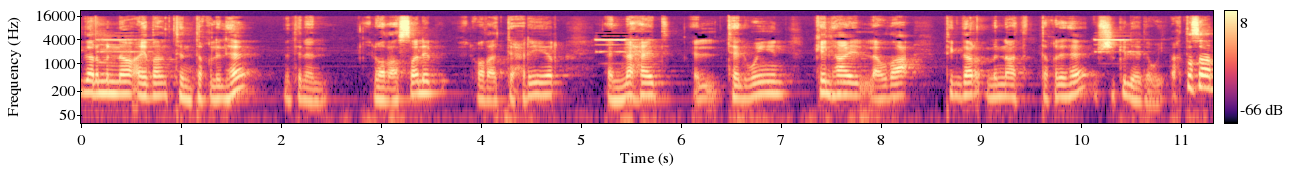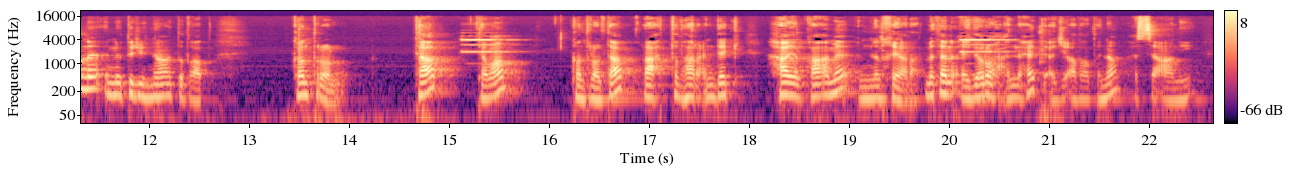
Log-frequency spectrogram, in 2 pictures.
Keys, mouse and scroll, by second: 0.0-6.6 drag, 9.0-10.3 drag, 14.8 ctrl+Tab.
